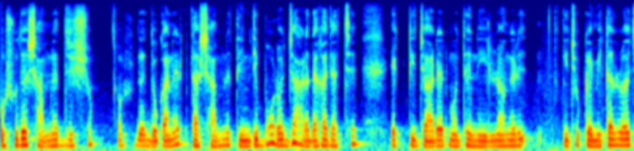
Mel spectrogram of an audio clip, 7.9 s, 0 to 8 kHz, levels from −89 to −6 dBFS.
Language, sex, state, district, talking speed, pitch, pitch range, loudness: Bengali, male, West Bengal, North 24 Parganas, 150 wpm, 115 Hz, 110-125 Hz, -22 LUFS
